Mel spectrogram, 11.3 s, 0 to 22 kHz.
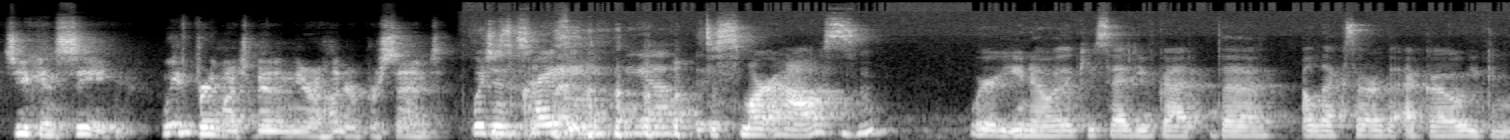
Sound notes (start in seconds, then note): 3.5 laughs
